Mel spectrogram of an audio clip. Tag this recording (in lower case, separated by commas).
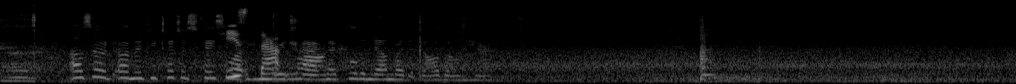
speech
